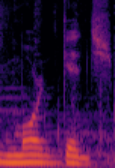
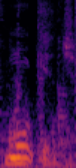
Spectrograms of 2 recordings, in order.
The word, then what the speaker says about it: mortgage: with a t yeah it has a t in it but you don't pronounce it you say mortgage morgage so not Mort morgage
